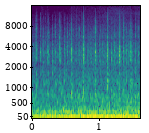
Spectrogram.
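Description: Vehicle engine idling in the Men of War video game, a steady low rumble with a faint rhythmic knock, continuous and moderately close with no talk.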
